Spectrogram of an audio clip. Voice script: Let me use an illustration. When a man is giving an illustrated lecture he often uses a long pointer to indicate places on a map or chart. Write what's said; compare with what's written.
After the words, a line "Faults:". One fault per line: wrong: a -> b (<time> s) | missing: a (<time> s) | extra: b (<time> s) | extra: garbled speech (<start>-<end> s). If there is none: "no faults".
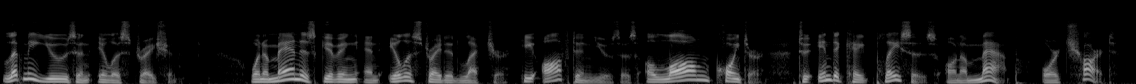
Let me use an illustration. When a man is giving an illustrated lecture he often uses a long pointer to indicate places on a map or chart.
Faults:
no faults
